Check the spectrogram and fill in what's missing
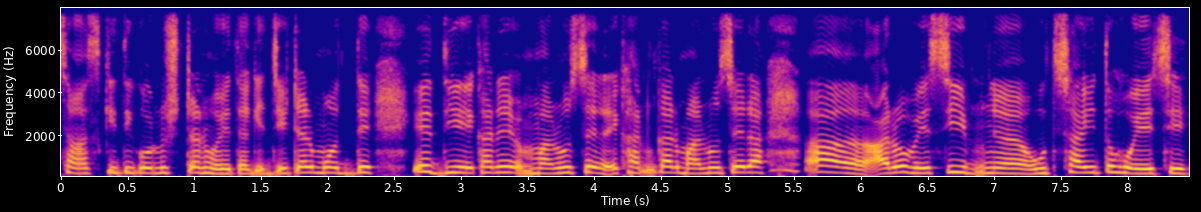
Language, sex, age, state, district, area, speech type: Bengali, female, 18-30, West Bengal, North 24 Parganas, rural, spontaneous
